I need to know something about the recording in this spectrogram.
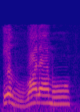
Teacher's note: ما عاد هناك في النطق ذال يا إخوة، على طول مباشرة إلى الظاء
